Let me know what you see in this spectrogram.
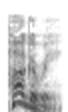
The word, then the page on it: hoggery: British English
